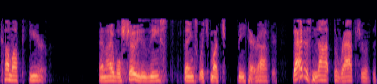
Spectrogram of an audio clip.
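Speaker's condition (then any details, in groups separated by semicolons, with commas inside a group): No condition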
